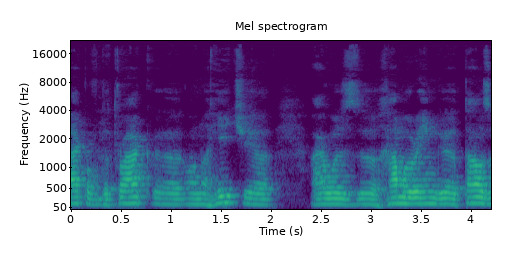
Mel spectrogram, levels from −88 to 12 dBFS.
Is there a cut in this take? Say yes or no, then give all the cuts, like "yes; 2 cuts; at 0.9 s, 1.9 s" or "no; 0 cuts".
no; 0 cuts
